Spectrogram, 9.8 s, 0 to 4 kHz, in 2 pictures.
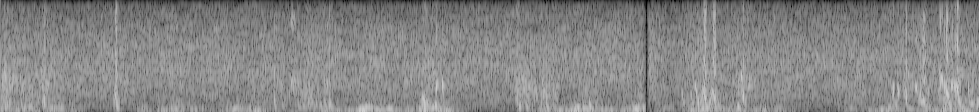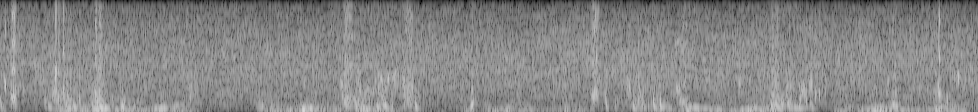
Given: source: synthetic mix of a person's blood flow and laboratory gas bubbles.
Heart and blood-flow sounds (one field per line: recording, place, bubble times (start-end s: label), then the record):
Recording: Doppler ultrasound of blood flow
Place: precordium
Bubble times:
0.00-0.33 s: bubbles
0.54-0.64 s: bubbles
1.31-1.68 s: bubbles
2.07-2.40 s: bubbles
2.57-2.81 s: bubbles
2.92-3.02 s: bubbles
3.37-3.78 s: bubbles
4.44-5.04 s: bubbles
5.09-5.61 s: bubbles
5.82-5.89 s: bubbles
6.16-6.34 s: bubbles
6.56-7.02 s: bubbles
7.22-7.30 s: bubbles
7.83-8.35 s: bubbles
8.57-8.61 s: bubbles
8.71-9.03 s: bubbles
9.19-9.41 s: bubbles
9.55-9.72 s: bubbles
From the record:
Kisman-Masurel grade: 243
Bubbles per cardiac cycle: several, 3 to 8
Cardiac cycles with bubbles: 100%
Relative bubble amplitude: loud (0.450 to 0.775)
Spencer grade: 3 (all of the cardiac periods contain showers or single bubble signals, but not dominating or overriding the cardiac motion signals)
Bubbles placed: anywhere in the cardiac cycle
